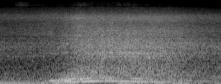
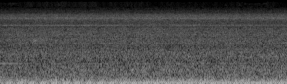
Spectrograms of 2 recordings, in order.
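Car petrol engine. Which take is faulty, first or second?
second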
